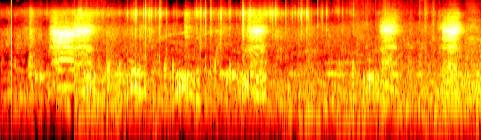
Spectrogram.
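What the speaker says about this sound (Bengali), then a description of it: "আরেক জোড়া কবুতর দেখতে পাচ্ছেন" Pet pigeons in a fancy breed collection, including a pair of red-marked birds, give several soft cooing and bleating calls in bursts, fairly close, with little other noise between them.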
